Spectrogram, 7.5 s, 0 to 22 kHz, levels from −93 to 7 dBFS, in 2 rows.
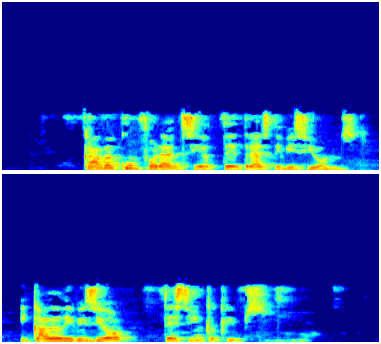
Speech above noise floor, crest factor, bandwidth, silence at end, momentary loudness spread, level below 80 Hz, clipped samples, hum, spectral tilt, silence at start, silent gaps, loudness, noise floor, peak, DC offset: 60 dB; 16 dB; 8 kHz; 0.8 s; 12 LU; -66 dBFS; under 0.1%; none; -1.5 dB/octave; 0.8 s; none; -17 LUFS; -77 dBFS; -2 dBFS; under 0.1%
